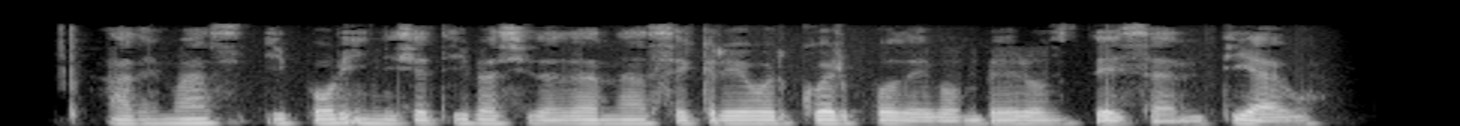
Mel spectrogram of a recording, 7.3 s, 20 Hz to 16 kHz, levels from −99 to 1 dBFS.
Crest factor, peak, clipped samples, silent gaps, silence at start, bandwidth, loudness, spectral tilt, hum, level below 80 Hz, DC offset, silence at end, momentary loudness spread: 16 dB; -6 dBFS; under 0.1%; none; 0.35 s; 8 kHz; -23 LUFS; -6 dB/octave; none; -60 dBFS; under 0.1%; 0.7 s; 8 LU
